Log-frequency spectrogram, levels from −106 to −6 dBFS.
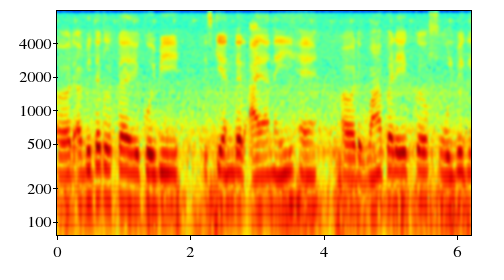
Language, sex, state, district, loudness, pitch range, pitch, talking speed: Hindi, male, Maharashtra, Mumbai Suburban, -16 LUFS, 130-140 Hz, 135 Hz, 200 wpm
